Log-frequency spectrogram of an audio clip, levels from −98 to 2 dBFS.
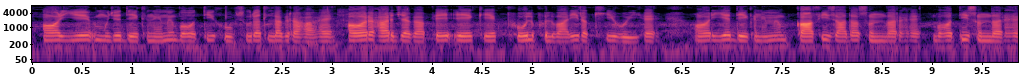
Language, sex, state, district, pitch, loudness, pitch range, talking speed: Hindi, male, Uttar Pradesh, Jyotiba Phule Nagar, 150 Hz, -33 LUFS, 150-160 Hz, 205 wpm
